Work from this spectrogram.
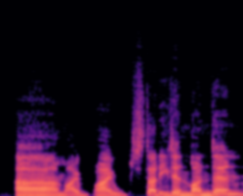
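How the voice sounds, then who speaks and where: In a very clean recording with a silent background and a dry, close sound with no echo, a woman talks at a medium pitch with fairly even intonation. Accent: English. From England. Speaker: fashion designer and college teacher. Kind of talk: interview.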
